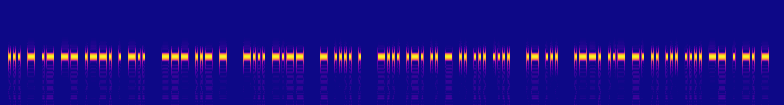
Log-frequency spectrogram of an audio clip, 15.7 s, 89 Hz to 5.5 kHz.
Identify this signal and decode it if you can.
Morse code, heard as a keyed tone, about 25 wpm, 600 Hz. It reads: STAMPED OUT BY THE BRITISH AS PUNISHMENT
